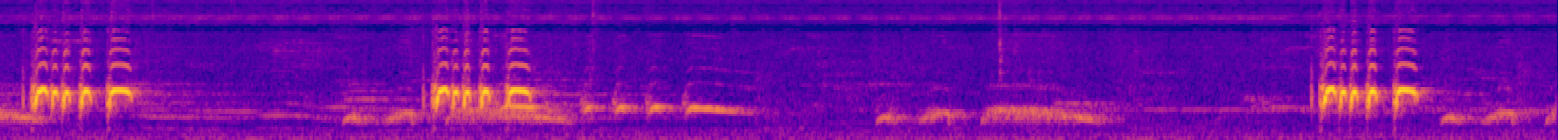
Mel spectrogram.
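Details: Local zebra dove song, meant to stimulate other birds into singing: rapid clusters of crisp staccato notes open each phrase, trailing into mellow rolling coos, three phrases roughly every two seconds.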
